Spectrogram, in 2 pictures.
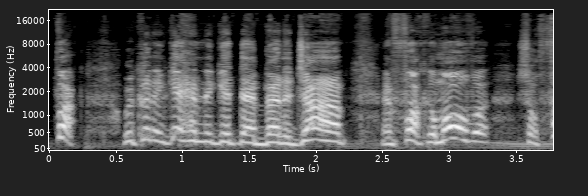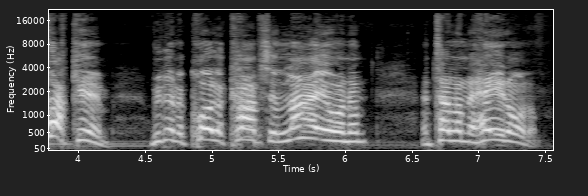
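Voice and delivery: high, loud mocking voice of the plotters; sneering caricature of angry officials. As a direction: ham up their frustrated scheming.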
